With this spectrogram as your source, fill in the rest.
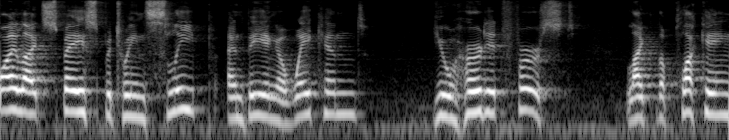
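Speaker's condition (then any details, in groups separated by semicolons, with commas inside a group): No condition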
